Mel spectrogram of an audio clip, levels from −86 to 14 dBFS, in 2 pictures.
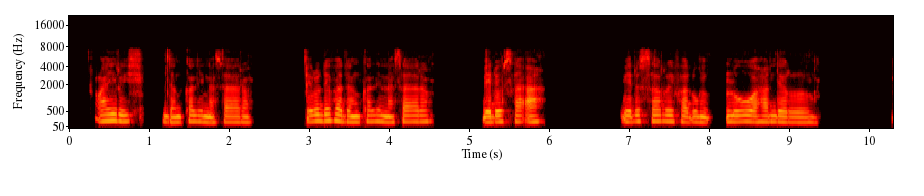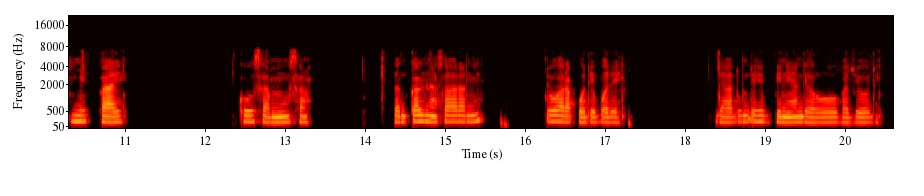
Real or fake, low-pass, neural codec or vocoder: fake; 7.2 kHz; codec, 16 kHz, 8 kbps, FunCodec, trained on Chinese and English, 25 frames a second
